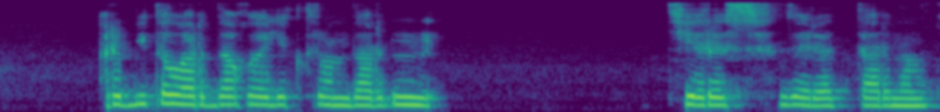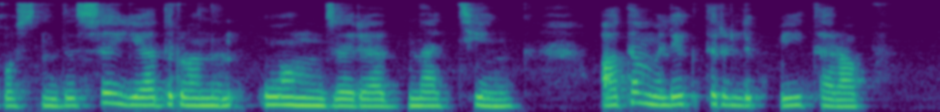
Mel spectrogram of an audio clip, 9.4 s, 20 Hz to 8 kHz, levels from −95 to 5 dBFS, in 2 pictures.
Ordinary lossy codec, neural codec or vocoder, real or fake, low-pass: none; vocoder, 44.1 kHz, 128 mel bands, Pupu-Vocoder; fake; 7.2 kHz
